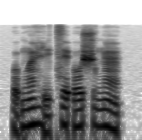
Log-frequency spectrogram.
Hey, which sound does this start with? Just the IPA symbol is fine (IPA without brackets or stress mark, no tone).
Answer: o̰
